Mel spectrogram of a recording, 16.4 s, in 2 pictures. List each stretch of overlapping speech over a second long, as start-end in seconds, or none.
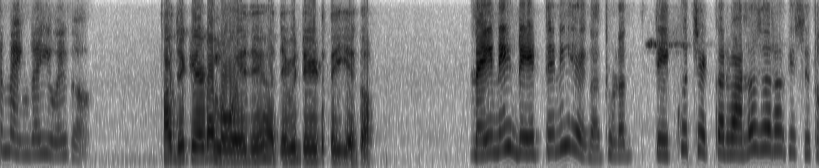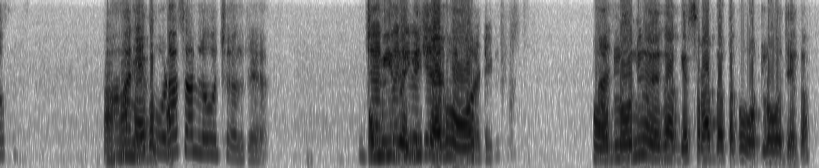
none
